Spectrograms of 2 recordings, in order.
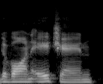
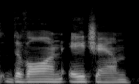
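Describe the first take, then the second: First: The surname ends with a 'chain' sound. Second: The surname ends with a 'chahn' sound. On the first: This is how most people have been saying it. The speaker calls it wrong. "everybody's been saying Devon A Chain" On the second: This is how the player himself says it. The speaker calls it right. "his actual name is Devon Achan"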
